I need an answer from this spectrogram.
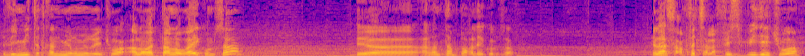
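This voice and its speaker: Un jeune homme raconte une histoire qui fait peur, d'un ton familier, en argot, avec beaucoup d'hésitations et de « euh ». Sa voix est un peu aiguë pour un homme, sur une faible musique de fond. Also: male voice, sits high, very animated, fairly quick, pauses often, soft background music. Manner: slangy, hesitant with many fillers. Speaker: storyteller. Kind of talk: casual spoken horror story.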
